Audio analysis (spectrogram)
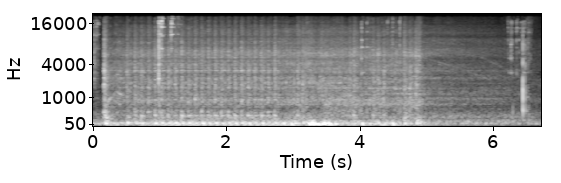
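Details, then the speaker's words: Mercedes-Benz C240 crank no start, before fuel pump replacement: starter churns steadily about five seconds without catching, and there is no pump hum at key-on. Fuel pump not running. "But I know it's a fuel pump. But we're gonna try it anyway. Doesn't even make a noise. I'm trying to turn it on. It should have though."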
